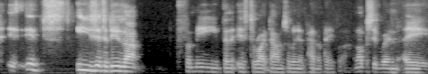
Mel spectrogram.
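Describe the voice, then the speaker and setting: This man talks at a fairly quick pace with an English accent and ordinary pitch variation. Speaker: vlogger. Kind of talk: personal live video talk. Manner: mumbling, halting; uneven volume, sometimes loud.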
